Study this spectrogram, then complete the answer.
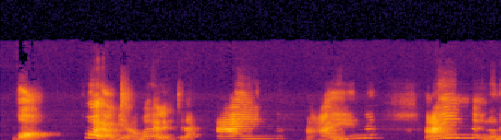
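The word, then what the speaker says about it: عين: Ain.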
